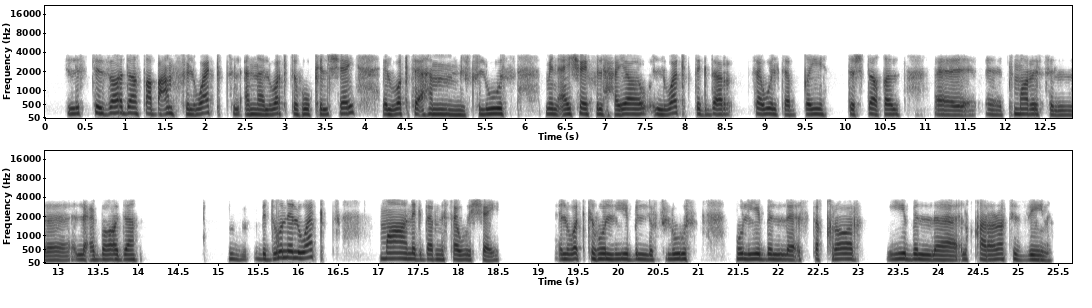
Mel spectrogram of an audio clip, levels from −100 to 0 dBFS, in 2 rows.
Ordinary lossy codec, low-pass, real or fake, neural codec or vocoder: none; 3.6 kHz; fake; vocoder, 44.1 kHz, 128 mel bands, Pupu-Vocoder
